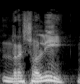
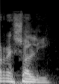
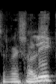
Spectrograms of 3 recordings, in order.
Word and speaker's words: Resolí: Me apunta María que es Resolí, no Resolí. Es Resolí con acento en la I.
